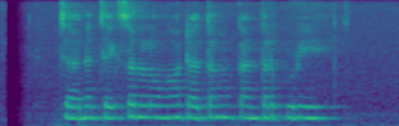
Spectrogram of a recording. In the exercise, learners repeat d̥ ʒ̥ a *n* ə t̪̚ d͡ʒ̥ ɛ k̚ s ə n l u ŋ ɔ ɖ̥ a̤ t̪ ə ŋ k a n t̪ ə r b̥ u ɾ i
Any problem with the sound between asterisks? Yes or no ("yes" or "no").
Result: no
